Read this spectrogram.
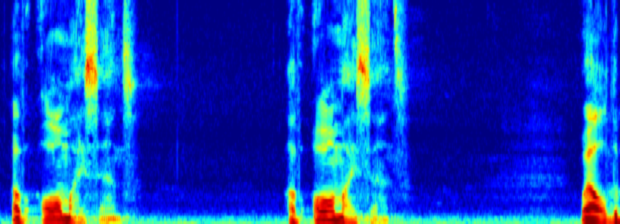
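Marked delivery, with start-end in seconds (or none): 0.1-1.3 tender. Retold or imitated. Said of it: "so hard for me was to believe". 2.8-4.1 tender. Retold or imitated. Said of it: "so hard for me was to believe".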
